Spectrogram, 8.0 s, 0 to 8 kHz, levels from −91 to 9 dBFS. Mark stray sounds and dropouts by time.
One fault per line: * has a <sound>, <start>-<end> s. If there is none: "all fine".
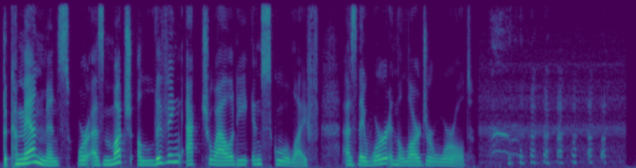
* has a laugh, 6.1-7.6 s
